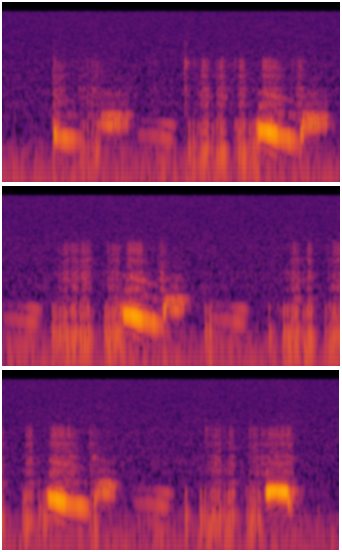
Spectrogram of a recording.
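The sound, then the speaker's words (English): Leafhopper vibrational signals on a plant: phrases repeating about every two seconds, each mixing buzzy pulses with whiny, downward-sliding tones, over a steady low hum. No one speaks. “So just for a second here, let's take a listen to the sound leafhoppers make vibrating a plant.”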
